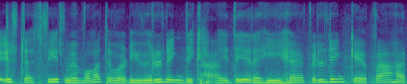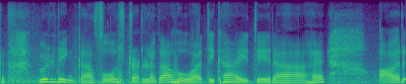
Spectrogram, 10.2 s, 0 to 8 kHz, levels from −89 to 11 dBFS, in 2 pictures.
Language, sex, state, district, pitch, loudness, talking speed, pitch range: Hindi, female, Bihar, Bhagalpur, 200 Hz, -14 LUFS, 140 wpm, 185-220 Hz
